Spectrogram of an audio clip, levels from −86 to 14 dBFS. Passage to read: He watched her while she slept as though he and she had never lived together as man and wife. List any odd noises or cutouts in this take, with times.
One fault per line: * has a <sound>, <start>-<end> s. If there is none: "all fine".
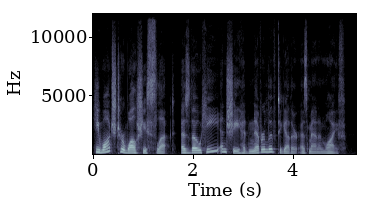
all fine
